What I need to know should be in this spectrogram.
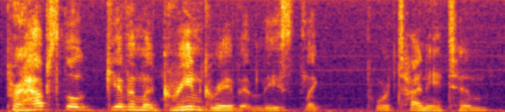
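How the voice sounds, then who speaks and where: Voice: mid-range voice, normal speed, mellow, a little hiss or hum, lightly acted. A young adult performer playing an old repentant miser in a radio drama, theatrical and stammering. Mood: fearful, mournful.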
